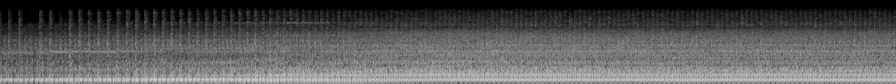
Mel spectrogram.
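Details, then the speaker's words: New WEN 2000 inverter generator, first cold start with choke then choke pushed in: catches and settles within about three seconds into a smooth even hum with no misses, some initial exhaust smoke fading; normal running. "Push the choke in. I'm gonna let it run for 30 seconds. And as you saw when it first started up, the smoke came out the back. There's still a little bit of smoke, but it'll go away."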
